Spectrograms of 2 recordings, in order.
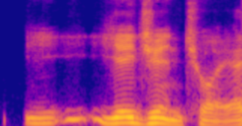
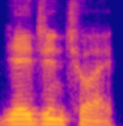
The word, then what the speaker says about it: Yejin Choi: I don't know that I'm pronouncing that right, but I think it was something... Yejin Choi. I just looked it up. Yejin Choi.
